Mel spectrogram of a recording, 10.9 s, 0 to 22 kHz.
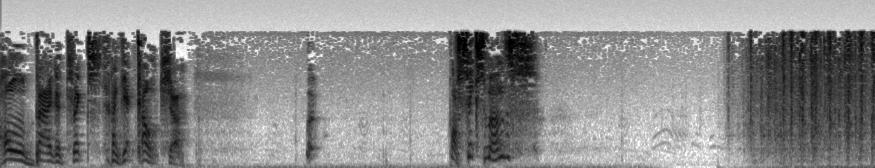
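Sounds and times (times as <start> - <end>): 
speech: 0.0 - 2.4, 5.6 - 6.8
typewriter clattering: 9.1 - 10.9.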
